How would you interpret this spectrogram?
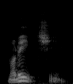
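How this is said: The name has an Italian pronunciation. "the Italian way"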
